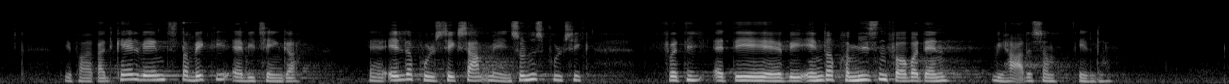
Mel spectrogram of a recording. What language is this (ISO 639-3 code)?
dan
